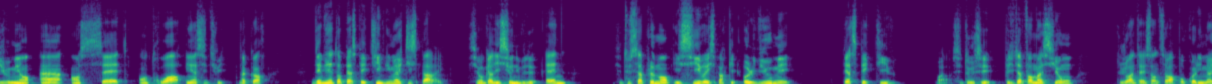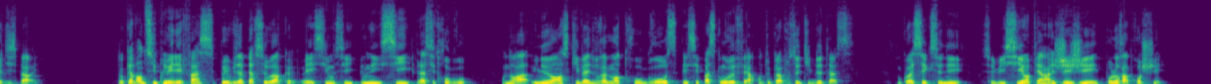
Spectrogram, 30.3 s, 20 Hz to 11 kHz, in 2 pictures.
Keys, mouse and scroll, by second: 0.1 KP_1, 0.7 KP_7, 1.7 KP_3, 2.3 KP_3, 4.6-9.9 middle drag, 6.3 n, 7.3-7.9 scroll down 1, 9.2-9.7 scroll up 1, 16.0 a, 19.2-21.2 right drag, 27.0-28.9 right drag, 28.1 g.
